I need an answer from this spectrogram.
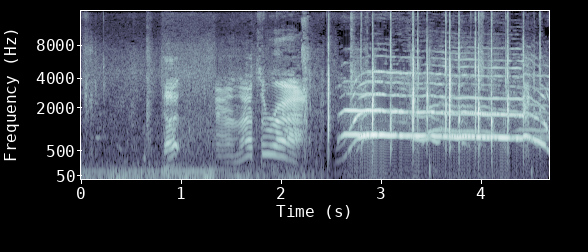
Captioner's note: group cheers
